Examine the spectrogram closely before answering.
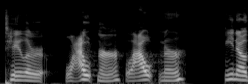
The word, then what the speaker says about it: Lautner: into Fame like Taylor Lautner Lautner you know the peoples just started saying launder and he's like in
